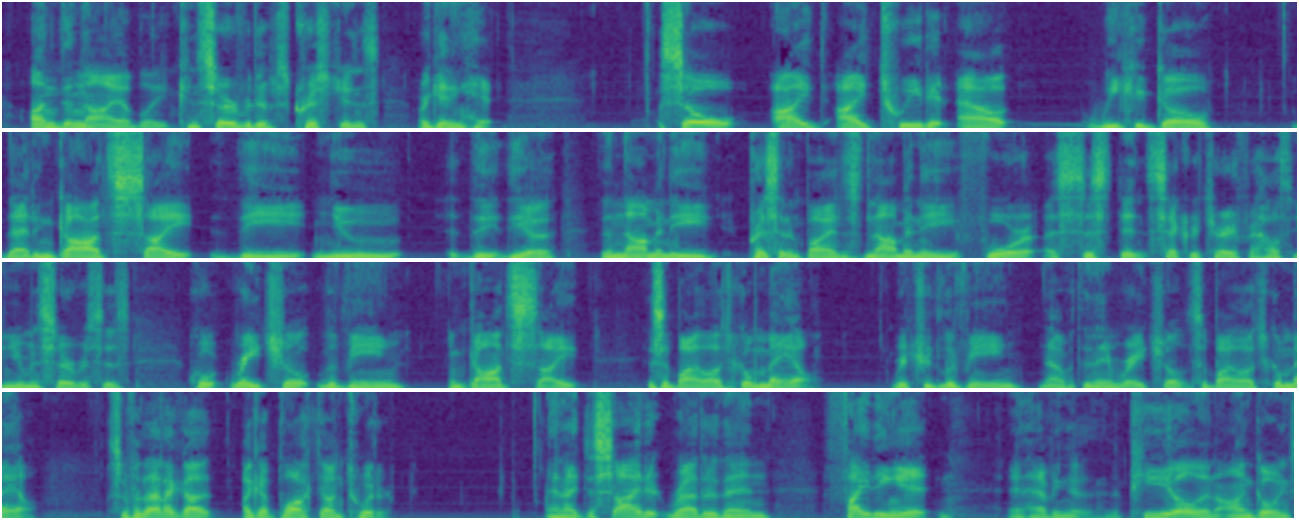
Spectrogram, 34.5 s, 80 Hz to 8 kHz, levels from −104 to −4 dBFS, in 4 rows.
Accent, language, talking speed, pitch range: American, English, 140 wpm, 115-140 Hz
